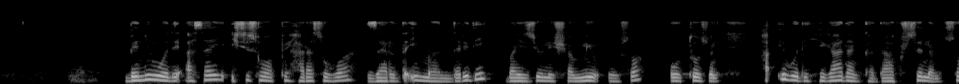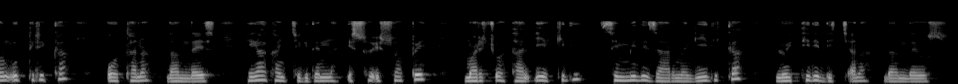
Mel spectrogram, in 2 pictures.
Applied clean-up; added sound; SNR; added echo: none; none; none; none.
